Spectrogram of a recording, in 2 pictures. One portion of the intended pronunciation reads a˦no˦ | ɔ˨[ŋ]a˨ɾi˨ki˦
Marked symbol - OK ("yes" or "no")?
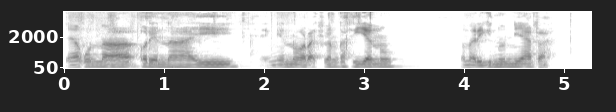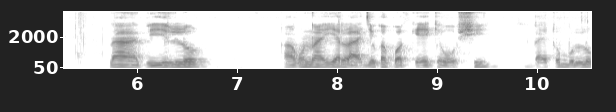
no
